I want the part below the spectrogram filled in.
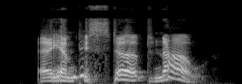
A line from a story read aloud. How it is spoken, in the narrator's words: she spat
